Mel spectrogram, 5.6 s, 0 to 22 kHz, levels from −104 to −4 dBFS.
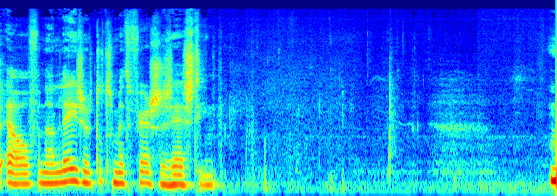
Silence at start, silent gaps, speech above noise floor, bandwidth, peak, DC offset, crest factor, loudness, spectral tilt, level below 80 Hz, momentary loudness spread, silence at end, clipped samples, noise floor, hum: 0 s; none; 30 dB; 19 kHz; -8 dBFS; under 0.1%; 20 dB; -27 LUFS; -5 dB/octave; -66 dBFS; 24 LU; 0 s; under 0.1%; -57 dBFS; none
